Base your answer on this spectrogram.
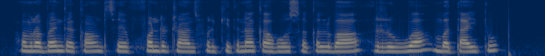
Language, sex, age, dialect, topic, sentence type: Magahi, male, 25-30, Southern, banking, question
